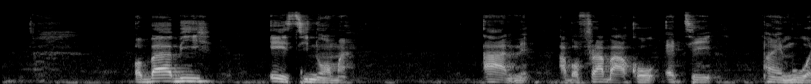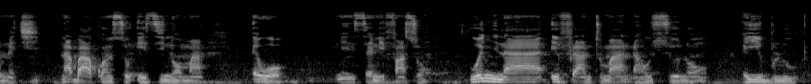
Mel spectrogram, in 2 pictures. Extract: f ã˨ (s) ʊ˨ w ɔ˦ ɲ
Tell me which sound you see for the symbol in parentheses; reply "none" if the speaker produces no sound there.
s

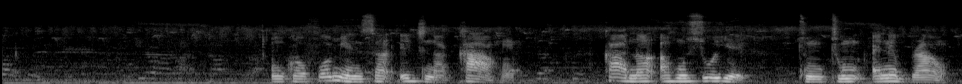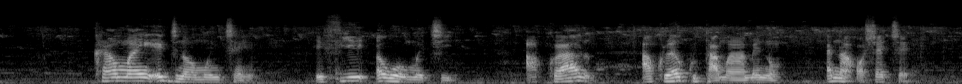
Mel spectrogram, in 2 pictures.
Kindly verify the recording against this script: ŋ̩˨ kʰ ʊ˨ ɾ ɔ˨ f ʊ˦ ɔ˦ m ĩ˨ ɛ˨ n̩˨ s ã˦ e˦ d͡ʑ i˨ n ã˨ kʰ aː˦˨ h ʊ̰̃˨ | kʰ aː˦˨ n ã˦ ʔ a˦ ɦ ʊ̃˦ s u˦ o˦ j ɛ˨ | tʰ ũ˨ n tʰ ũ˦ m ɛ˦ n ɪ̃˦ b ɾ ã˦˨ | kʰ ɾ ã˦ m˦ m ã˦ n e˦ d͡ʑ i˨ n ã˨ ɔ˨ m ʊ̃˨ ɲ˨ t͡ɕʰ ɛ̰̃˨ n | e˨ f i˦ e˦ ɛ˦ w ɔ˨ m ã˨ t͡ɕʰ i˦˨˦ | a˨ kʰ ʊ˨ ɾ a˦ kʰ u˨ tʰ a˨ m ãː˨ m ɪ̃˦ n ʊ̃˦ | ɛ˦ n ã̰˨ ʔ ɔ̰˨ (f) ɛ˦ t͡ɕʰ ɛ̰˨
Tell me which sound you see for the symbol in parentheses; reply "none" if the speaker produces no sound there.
ɕ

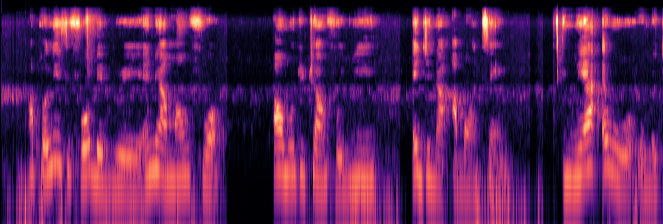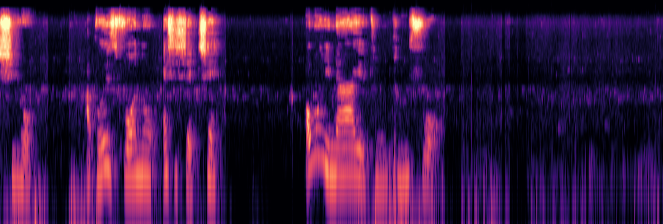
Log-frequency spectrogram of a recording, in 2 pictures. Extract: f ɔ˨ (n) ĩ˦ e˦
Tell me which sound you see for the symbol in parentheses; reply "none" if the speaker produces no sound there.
ɲ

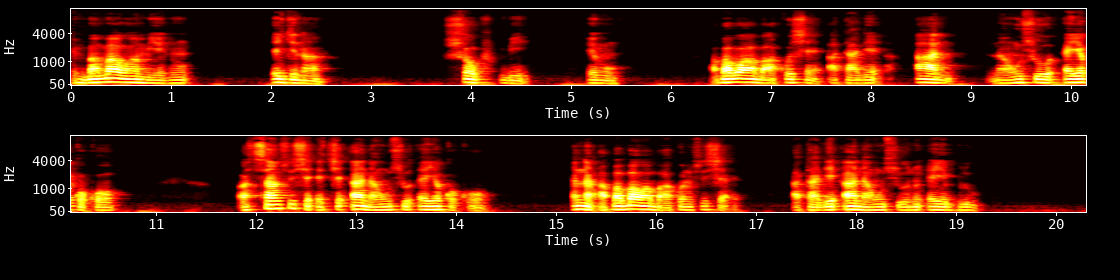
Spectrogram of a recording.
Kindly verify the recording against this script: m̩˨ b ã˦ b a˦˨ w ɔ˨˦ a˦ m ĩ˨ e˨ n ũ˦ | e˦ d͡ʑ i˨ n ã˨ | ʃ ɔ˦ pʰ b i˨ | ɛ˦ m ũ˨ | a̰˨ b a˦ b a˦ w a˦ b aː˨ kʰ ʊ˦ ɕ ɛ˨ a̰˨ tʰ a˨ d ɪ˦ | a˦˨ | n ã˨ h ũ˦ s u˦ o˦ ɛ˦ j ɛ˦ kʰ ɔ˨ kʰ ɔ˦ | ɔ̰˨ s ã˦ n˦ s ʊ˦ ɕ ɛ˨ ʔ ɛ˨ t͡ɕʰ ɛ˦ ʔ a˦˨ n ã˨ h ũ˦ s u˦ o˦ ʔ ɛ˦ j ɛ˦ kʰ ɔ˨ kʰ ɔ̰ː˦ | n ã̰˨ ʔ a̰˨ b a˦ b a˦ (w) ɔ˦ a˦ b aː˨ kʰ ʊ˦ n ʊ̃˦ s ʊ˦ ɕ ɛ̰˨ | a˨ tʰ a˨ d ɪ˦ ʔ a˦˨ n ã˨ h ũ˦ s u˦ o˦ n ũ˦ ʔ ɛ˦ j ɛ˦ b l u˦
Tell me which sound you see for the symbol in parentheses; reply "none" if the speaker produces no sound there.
w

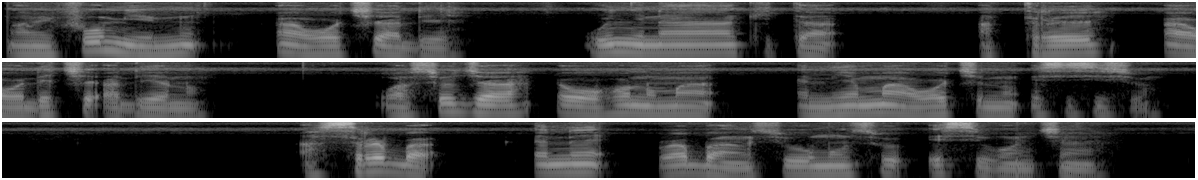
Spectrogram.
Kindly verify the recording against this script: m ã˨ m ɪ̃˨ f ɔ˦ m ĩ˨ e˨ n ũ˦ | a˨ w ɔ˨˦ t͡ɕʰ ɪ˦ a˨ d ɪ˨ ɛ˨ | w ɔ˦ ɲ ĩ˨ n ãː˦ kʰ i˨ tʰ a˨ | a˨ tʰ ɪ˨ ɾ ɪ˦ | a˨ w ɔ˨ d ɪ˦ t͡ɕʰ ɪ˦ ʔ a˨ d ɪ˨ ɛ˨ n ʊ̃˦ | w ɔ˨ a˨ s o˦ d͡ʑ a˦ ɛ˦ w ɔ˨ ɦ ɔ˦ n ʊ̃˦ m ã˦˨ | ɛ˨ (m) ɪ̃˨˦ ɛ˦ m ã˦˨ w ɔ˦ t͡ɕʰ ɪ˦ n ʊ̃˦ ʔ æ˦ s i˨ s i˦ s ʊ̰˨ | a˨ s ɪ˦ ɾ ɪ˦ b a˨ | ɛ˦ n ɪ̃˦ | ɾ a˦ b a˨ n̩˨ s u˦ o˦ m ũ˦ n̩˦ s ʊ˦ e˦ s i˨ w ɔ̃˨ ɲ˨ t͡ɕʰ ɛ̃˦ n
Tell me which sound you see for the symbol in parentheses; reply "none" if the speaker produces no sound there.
n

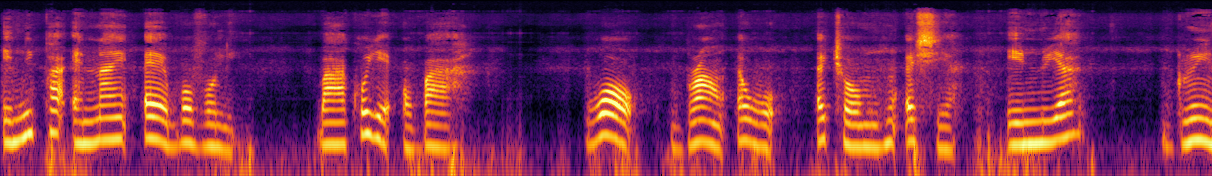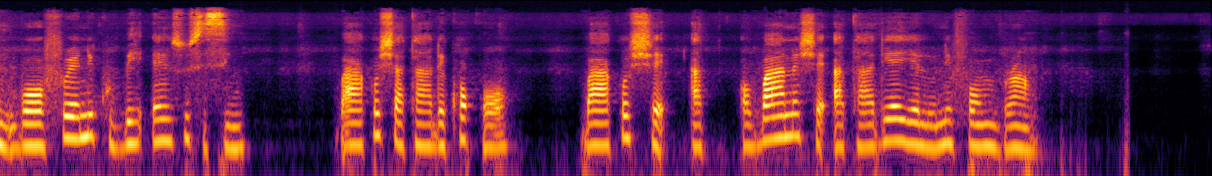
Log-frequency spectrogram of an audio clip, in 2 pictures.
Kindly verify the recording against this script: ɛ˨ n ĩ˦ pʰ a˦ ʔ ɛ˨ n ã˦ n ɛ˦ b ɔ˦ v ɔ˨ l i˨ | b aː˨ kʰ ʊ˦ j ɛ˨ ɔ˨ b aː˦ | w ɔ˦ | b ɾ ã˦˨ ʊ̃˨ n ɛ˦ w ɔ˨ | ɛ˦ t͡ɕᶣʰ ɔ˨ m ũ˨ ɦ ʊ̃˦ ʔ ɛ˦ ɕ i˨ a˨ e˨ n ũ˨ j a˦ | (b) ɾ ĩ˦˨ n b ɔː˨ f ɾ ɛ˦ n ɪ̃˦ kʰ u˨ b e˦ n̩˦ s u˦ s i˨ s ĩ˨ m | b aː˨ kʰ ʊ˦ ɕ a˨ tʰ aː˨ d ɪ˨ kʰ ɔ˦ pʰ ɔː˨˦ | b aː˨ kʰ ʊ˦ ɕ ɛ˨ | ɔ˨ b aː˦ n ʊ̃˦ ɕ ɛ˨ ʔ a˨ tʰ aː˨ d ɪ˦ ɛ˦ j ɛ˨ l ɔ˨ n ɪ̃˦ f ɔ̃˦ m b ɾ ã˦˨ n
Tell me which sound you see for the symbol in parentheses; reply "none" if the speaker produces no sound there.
ɡ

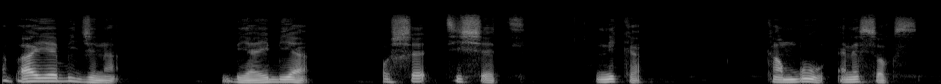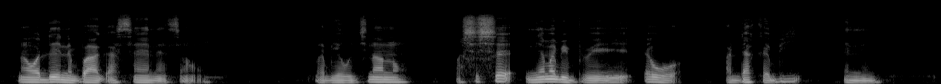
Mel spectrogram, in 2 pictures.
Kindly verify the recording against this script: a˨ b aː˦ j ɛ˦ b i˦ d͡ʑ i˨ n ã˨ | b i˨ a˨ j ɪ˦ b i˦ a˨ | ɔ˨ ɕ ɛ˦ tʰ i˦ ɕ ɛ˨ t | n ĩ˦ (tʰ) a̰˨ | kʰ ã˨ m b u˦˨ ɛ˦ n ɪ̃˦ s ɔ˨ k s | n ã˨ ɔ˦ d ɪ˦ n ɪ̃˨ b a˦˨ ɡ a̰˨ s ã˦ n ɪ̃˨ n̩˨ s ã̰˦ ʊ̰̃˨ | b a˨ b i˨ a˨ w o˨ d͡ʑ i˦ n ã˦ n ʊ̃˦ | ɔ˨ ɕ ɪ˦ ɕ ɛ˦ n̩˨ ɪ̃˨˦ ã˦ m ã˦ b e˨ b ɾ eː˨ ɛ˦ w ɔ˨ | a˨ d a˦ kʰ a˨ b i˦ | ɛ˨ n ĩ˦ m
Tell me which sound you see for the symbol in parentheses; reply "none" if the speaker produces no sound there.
kʰ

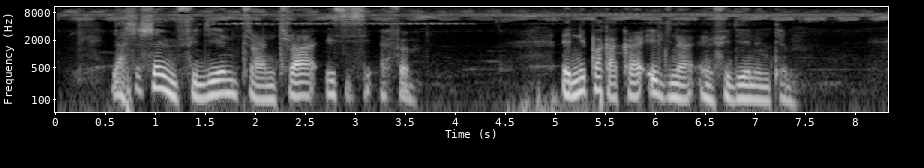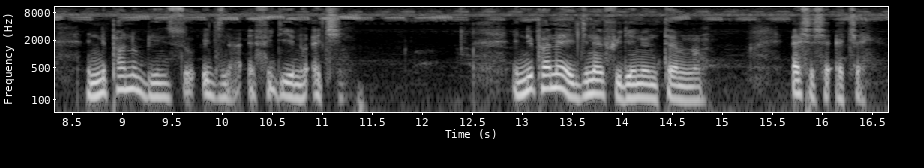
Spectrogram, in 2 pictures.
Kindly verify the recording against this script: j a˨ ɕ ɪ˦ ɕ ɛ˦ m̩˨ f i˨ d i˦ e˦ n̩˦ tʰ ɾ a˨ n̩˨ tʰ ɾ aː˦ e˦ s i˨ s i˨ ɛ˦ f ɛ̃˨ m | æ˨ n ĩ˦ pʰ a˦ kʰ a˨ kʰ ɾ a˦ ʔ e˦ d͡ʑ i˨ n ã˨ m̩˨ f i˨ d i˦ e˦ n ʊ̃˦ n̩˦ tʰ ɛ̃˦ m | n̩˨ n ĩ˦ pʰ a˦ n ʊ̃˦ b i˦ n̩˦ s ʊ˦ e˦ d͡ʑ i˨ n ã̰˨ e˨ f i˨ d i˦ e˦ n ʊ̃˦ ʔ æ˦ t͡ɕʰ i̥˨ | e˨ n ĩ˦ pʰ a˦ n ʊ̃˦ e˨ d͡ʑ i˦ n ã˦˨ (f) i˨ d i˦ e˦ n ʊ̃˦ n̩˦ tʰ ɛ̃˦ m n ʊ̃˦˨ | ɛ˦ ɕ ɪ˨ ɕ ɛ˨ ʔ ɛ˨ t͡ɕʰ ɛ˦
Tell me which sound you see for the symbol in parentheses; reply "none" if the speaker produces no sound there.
f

